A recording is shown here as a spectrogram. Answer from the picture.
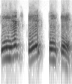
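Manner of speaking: "सीएचएटीए" spelled letter by letter, very slowly; slow dictation of letters; spelling it out. Shown as a demonstration.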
